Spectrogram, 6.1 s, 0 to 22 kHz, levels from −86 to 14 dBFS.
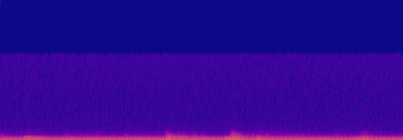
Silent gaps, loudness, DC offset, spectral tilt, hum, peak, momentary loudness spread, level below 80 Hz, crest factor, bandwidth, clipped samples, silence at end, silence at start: none; -35 LUFS; under 0.1%; -9.5 dB/octave; 50 Hz at -35 dBFS; -20 dBFS; 4 LU; -40 dBFS; 14 dB; 13.5 kHz; under 0.1%; 0 s; 0 s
